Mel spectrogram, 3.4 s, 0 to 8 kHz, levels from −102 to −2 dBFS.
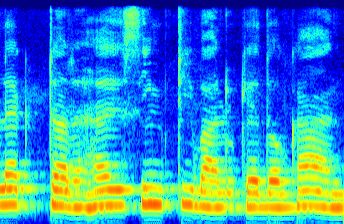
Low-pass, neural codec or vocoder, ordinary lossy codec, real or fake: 7.2 kHz; none; AAC, 48 kbps; real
